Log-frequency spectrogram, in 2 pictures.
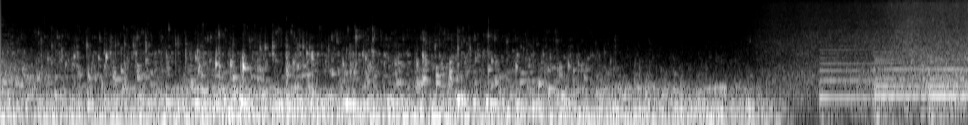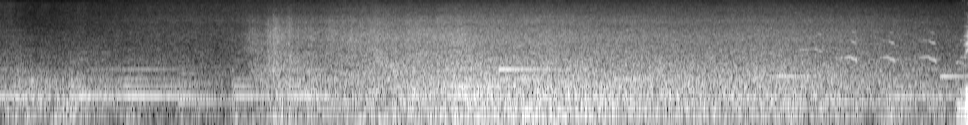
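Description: Ocean waves and surf wash in a soft, continuous roar, at first alone and then under swelling orchestral music that layers sustained tones over the surf.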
